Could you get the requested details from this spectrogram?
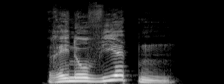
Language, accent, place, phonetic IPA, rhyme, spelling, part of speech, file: German, Germany, Berlin, [ʁenoˈviːɐ̯tn̩], -iːɐ̯tn̩, renovierten, adjective / verb, De-renovierten.ogg
- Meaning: inflection of renovieren: 1. first/third-person plural preterite 2. first/third-person plural subjunctive II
